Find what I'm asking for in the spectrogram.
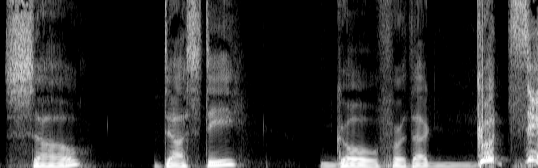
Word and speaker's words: Guzzi: Emma, will you teach him how to say that right? – Guzzi. – There you go.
